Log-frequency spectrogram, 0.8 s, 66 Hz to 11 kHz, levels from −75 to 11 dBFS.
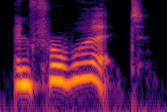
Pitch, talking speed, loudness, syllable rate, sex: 260 Hz, 215 wpm, -15 LUFS, 4.5 syllables/s, female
